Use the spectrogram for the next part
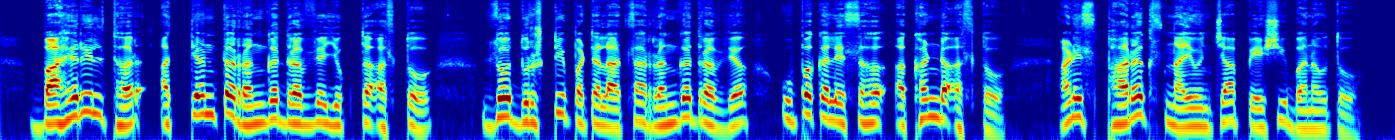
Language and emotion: Marathi, neutral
